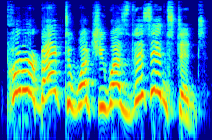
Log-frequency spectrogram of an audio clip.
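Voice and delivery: high, loud furious demand; demanding mother. Acted. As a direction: order Wonka to fix it.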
